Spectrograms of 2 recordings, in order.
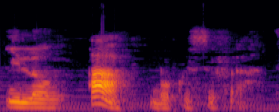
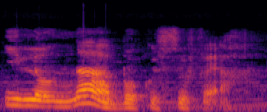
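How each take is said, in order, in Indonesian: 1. Kata-katanya diucapkan terpisah tanpa liaison. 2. Kata-katanya disambung dengan liaison.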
